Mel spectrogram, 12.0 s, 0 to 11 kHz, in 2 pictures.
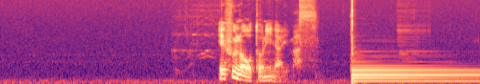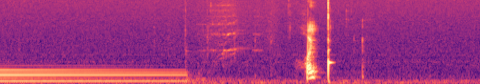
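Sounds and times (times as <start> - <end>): bass guitar note ringing: 4.4 - 9.0.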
